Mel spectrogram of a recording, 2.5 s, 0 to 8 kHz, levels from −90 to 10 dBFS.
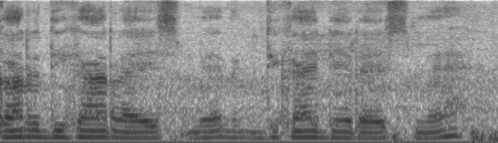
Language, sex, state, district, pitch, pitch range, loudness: Hindi, male, Arunachal Pradesh, Papum Pare, 125 Hz, 115-135 Hz, -15 LUFS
